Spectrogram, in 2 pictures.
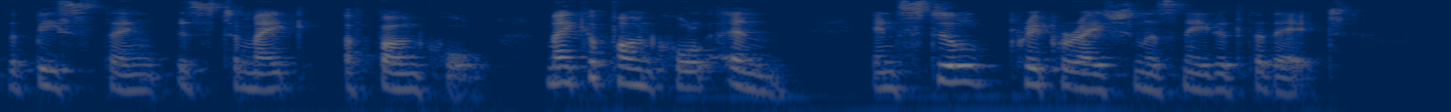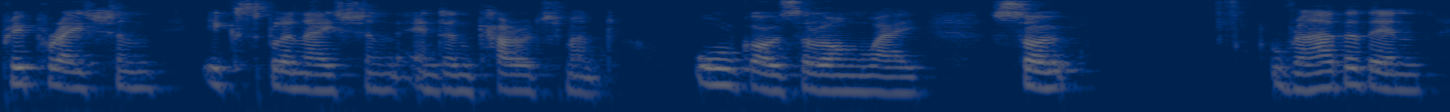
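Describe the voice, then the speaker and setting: A woman giving an instructional talk as a care educator, explaining step by step with practical examples and repeated points. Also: on the low side.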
